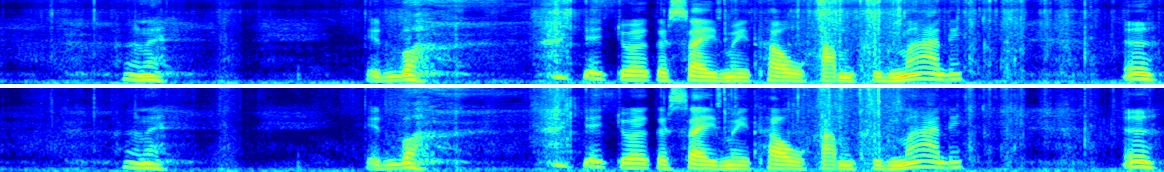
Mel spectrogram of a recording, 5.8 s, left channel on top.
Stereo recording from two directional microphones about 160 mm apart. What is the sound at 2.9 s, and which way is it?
Speech, 5° right (ahead or behind).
